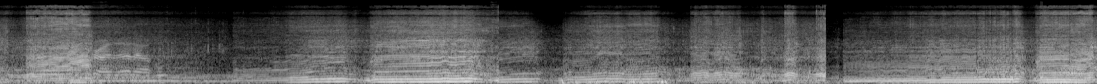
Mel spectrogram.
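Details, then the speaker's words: Yamaha Tri-Z two-stroke after top-end rebuild, baby tires fitted: raspy revving that flattens and burbles near the top instead of screaming clean, running rich (fat) at high rpm; may need jetting down after motor break-in; muffler rattle also heard. "Sounds like it's fat. Might have to jet her down a little, but I think it'll be good to break in the motor first."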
